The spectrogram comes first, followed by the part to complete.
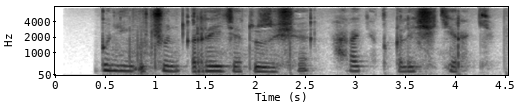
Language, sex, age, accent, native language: Uzbek, female, 18-24, Jizzax, Uzbek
